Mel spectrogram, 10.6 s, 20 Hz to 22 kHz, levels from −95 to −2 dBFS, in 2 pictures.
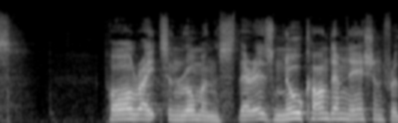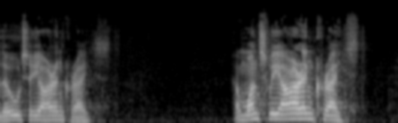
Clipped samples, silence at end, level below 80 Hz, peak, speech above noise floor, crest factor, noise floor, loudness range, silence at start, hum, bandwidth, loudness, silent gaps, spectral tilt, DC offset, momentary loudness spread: under 0.1%; 0.55 s; -78 dBFS; -12 dBFS; 50 dB; 20 dB; -80 dBFS; 8 LU; 0 s; none; 14 kHz; -31 LUFS; none; -5 dB/octave; under 0.1%; 13 LU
